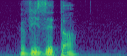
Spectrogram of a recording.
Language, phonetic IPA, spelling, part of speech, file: Polish, [vʲiˈzɨta], wizyta, noun, Pl-wizyta.ogg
